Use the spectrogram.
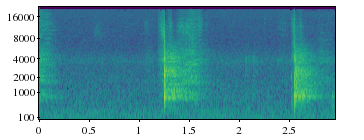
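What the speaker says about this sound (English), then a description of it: "So I'm going to cut them in half again and into quarters." A kitchen knife cuts Roma tomatoes into quarters on a board, giving two sharp, close chops about a second apart against a quiet background.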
